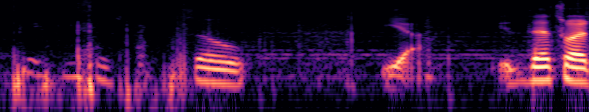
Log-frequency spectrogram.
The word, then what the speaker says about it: King Christi: By the way, guys, I know it is called C King Christi, but you pronounce it King Christi.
